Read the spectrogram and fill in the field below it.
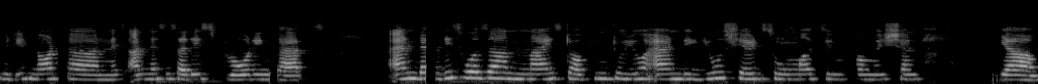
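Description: Lost AMR speech frames hit at 0.57–0.71 s, at 2.69–2.90 s after "unnecessary scrolling", and at 4.25–4.38 s before "this was a nice". Corrupted frames were discarded. The decoder stretched the last good sound with falling gain, so it drops to near silence within two frames. From 9.47 to 10.02 s, brief dropouts scatter, each up to 100 ms.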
